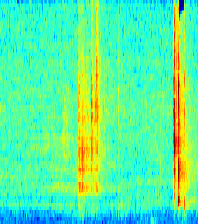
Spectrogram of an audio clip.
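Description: Quiet room tone, with one short, soft sip of cider from a wine glass about a second in.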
